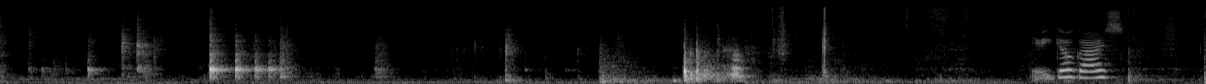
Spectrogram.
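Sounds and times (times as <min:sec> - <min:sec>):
hard objects knocking and clattering: 0:00.2 - 0:03.1, 0:05.0 - 0:08.4.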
